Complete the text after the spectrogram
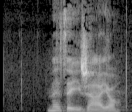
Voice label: "mezei zsálya", hungarian; Meadow sage; hungarian flower flashcards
